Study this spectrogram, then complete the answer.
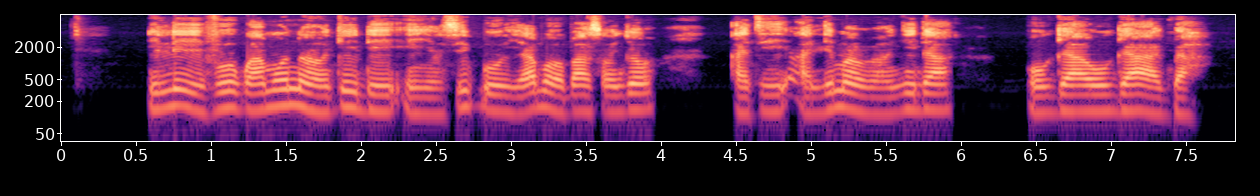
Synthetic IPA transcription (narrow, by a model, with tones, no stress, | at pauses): i˧le˦i˦˨fo˨˦o˦k͡pa˧˦mɔ̃˦nã˦˨˧k̬e˦˨de˧ʔe˨j̃ã˨si˨˦k͡po˧i˨ja˨˦bɔ˦˨ba˨˦sɔ̃˧d͡ʒɔ˦ | a˨ti˧a˨li˨˦mã˦˨u˨ã˨˦ɡĩ˦da˦ | o˧ɡa˦o˦ɡa˦a˦˨ɡ͡ba˨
